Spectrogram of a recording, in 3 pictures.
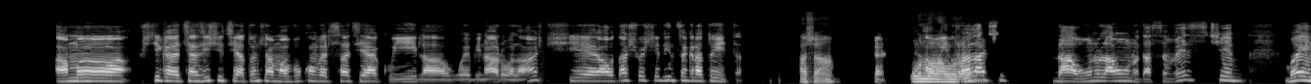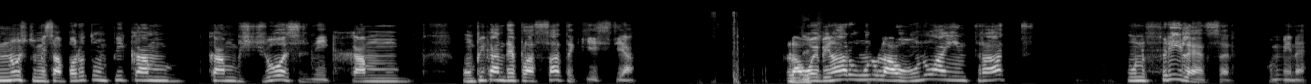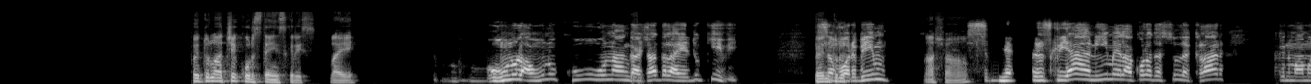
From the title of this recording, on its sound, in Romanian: Conferinta Zoom Saptamanala EcomSchool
